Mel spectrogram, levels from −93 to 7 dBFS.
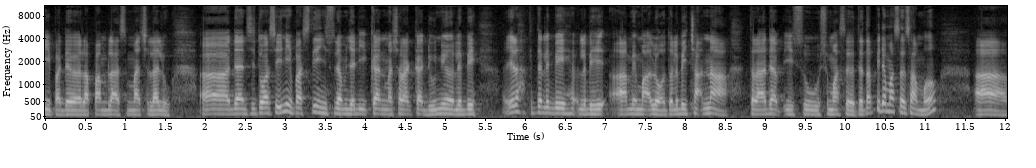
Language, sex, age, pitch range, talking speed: Malay, male, 20-39, 125-145 Hz, 150 wpm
